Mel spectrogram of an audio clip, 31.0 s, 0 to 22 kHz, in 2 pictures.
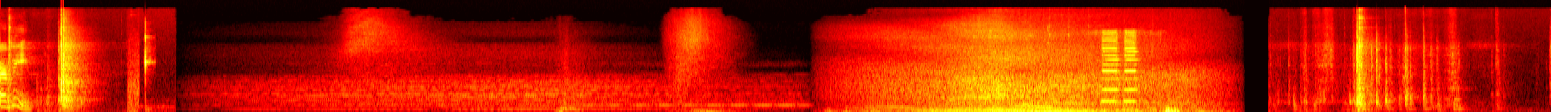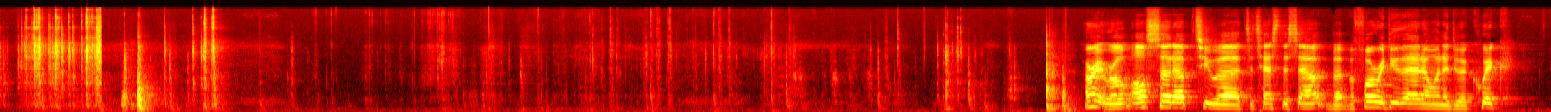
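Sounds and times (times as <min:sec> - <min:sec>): motorhome engine passing: 0:08.2 - 0:12.4
vehicle horn toot: 0:10.8 - 0:11.7.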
